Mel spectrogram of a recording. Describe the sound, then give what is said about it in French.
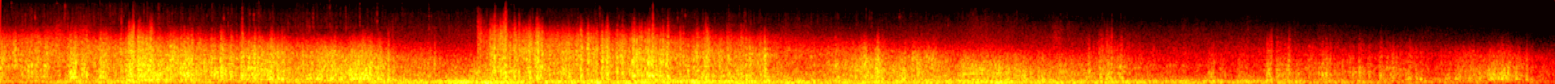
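A loud, sustained rumble of thunder rolls on for about fifteen seconds, with a sharp crack partway through, then slowly fades as the low roar trails off. “Hors de lui, le diable lance sa bomba au sol et disparaît au milieu des éclairs.”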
